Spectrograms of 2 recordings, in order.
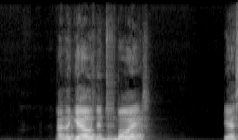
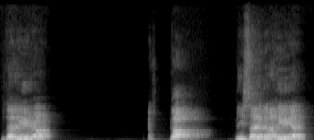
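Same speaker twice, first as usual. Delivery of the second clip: a lightly voiced puzzled bloke, pitched higher; lightly voiced stranger asking if it's Rob; confused bloke; 4 semitones higher than usual. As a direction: play the bloke who can't believe he's hearing a voice, slightly higher. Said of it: "And the bloke goes".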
